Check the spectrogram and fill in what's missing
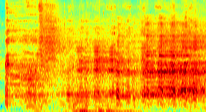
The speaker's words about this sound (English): Sorry. Had a cough.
